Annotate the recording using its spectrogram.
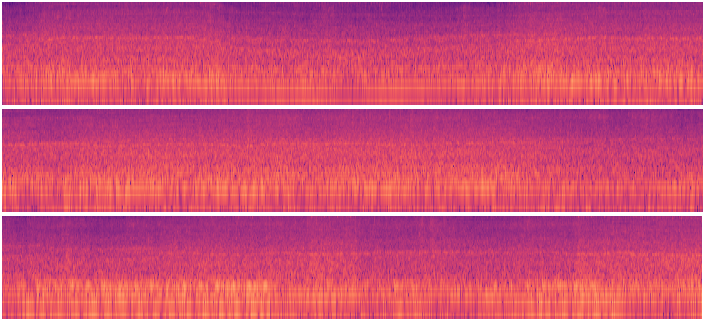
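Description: Rushing water splashes loudly around a truck.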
